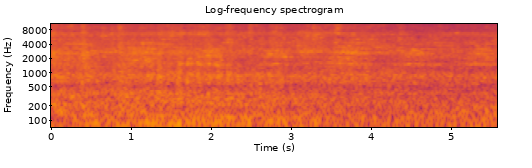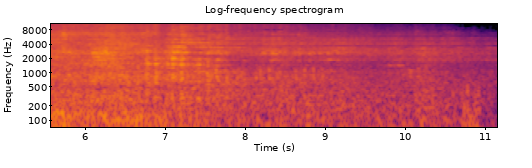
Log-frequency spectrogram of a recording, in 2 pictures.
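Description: Double-stack intermodal freight train rolling past at a grade crossing, its wheels rumbling and clacking over the rails. The sound fades away in the second half as the last cars clear the crossing.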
